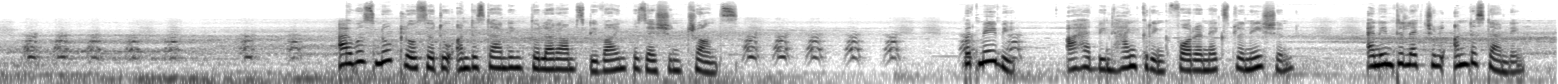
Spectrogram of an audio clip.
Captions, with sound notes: (dogs barking) I was no closer to understanding Tularam’s divine possession trance. (barking continues) But may be, I had been hankering for an explanation, an intellectual understanding,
